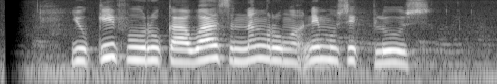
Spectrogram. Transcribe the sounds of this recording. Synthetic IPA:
jukifuɾukawasənəŋruŋɔʔnemusɪk̚b̥lus

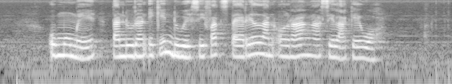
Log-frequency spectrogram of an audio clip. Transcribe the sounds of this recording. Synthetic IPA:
ʔumumet̪and̪uɾanikind̪uwehsifat̪̚st̪eɾɪlːanoɾaŋasilakewɔh

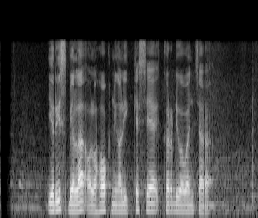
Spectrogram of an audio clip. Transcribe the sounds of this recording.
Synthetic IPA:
ʔiɾisbelaʔɔlɔɦɔk̚niŋalikɛsɛkɨrdiwawaɲt͡ʃaɾa̰

